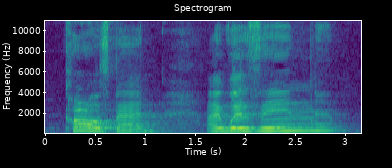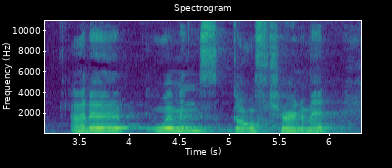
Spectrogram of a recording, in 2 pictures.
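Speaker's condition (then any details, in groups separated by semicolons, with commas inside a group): Cerebral palsy; affects arm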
